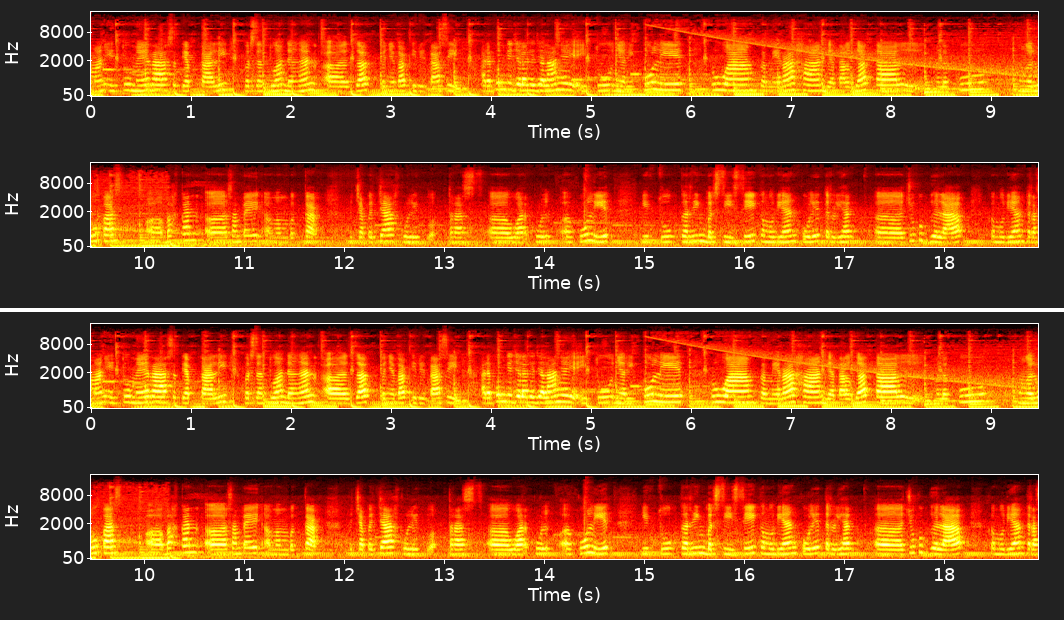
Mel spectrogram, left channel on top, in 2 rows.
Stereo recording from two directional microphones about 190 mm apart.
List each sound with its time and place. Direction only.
0.4 s a woman's voice: 20° right (ahead or behind)
9.3 s a woman's voice: 20° right (ahead or behind)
